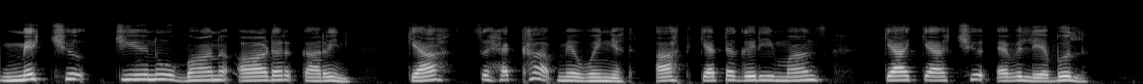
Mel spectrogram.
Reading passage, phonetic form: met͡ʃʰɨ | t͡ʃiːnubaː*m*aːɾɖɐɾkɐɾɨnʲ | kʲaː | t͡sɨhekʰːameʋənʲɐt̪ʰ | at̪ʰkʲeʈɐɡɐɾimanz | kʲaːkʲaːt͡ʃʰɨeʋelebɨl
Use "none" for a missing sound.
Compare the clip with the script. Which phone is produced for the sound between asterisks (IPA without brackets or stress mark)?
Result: n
